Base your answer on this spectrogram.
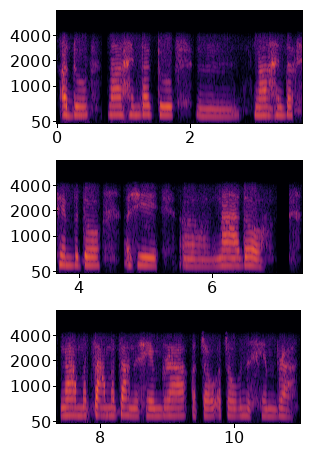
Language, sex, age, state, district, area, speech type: Manipuri, female, 18-30, Manipur, Kangpokpi, urban, conversation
